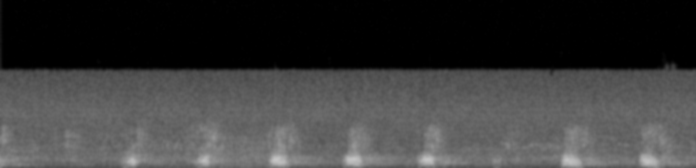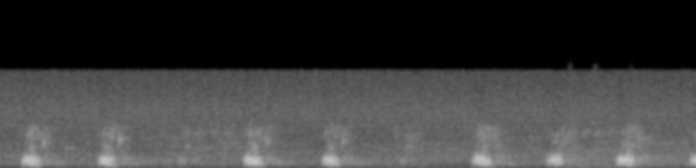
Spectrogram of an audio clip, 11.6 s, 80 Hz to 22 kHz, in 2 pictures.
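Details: Rottweiler at the 1994 ADRK Körung breed survey, giving a long series of loud, sharp barks roughly every half second, about fifteen in all, over a steady murmuring background.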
